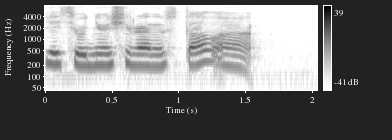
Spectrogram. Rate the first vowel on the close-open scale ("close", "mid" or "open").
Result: open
